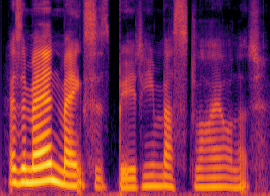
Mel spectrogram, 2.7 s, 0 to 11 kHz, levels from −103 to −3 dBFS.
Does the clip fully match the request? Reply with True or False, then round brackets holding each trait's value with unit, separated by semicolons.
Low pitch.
False (185 Hz)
